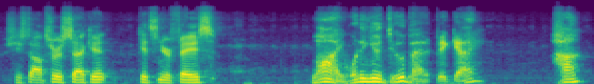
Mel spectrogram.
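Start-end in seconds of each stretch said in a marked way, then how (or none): 3.1-5.8 lightly acted tough challenge; confrontational orc warrior. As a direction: get in their face with a taunt. Orc gets in his face.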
